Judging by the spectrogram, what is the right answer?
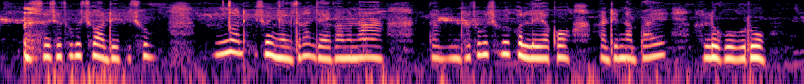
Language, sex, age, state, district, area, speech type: Santali, female, 18-30, West Bengal, Jhargram, rural, spontaneous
